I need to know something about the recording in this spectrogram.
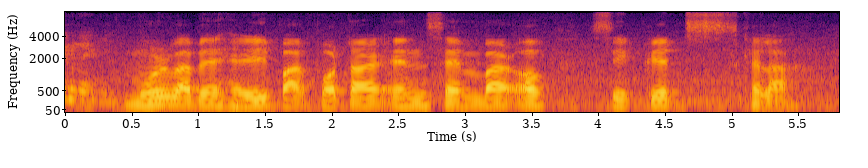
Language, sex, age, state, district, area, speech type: Assamese, male, 18-30, Assam, Kamrup Metropolitan, urban, read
